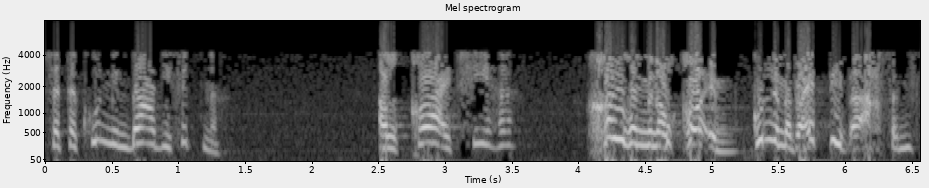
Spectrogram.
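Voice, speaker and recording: An Egyptian man delivers a sermon at a breakneck clip, his voice sitting very high for a man. He pleads with his listeners, swinging his pitch all over the place, and his voice at times cracks with feeling. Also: animated, quick pace, a bit bright, husky, low-quality recording. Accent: Egyptian Arabic. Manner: impassioned, pleading, voice breaking with emotion. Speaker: preacher.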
